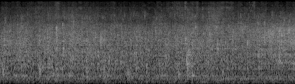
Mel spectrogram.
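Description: Pork chops frying in a hot pan give off a steady, dense sizzle with crackling spatter, close and loud, running unbroken for the whole stretch with no voices.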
